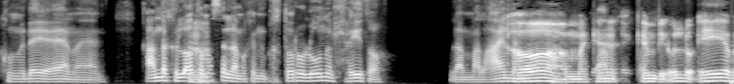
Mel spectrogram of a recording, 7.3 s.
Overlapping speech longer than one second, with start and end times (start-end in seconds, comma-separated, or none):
none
